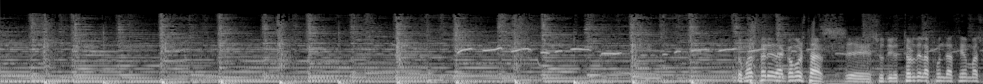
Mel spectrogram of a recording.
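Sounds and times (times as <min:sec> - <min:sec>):
upbeat instrumental tune with punchy beats: 0:00.0 - 0:09.8
bright whistled melody: 0:03.7 - 0:09.8
speech: 0:07.4 - 0:09.8.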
